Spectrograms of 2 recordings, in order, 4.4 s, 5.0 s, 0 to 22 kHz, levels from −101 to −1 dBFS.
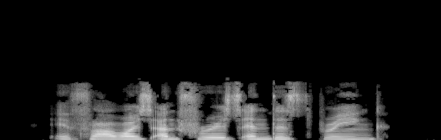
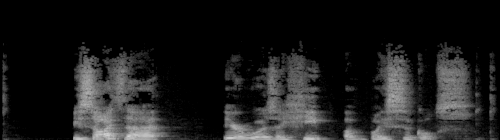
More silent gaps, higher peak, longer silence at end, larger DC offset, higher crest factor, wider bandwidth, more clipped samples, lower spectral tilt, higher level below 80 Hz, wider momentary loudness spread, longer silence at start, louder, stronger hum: first, 3.13-3.18 s vs none; first, -4 dBFS vs -10 dBFS; first, 0.6 s vs 0.3 s; neither; about the same, 22 dB vs 22 dB; second, 9.6 kHz vs 14.5 kHz; neither; about the same, -3.5 dB/octave vs -3.5 dB/octave; about the same, -72 dBFS vs -76 dBFS; about the same, 14 LU vs 14 LU; second, 0.55 s vs 0.75 s; first, -23 LUFS vs -31 LUFS; neither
